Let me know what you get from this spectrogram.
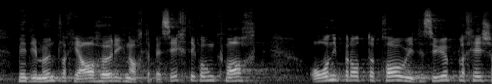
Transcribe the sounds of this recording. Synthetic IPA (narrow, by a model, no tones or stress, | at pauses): mɪdiːmʏntləχiɑːɦøːɾiɡnɑχd̥əb̥ɛsɪχtɪɡʊŋkmɑχt | ʔoːniprɔt̪okʰɔlʋidɑsyəpləχɪʃ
